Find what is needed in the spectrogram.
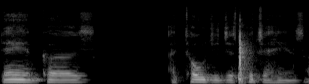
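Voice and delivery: put-on low, flat, expressionless monotone. Retelling the filming guy's words after police fired, in a flat expressionless monotone. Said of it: "There's no expression".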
